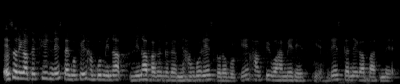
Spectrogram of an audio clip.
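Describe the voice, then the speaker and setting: Racing along in a mellow, medium-pitched voice, a young interviewee from Arunachal Pradesh, Northeast India, recounts her experience in the first person, rambling and repeating herself in distress. A local language is her mother tongue. The dull lo-fi audio carries a little hiss or hum.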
